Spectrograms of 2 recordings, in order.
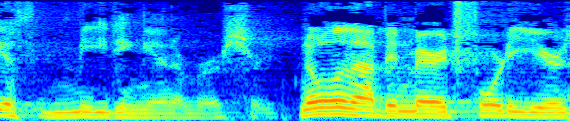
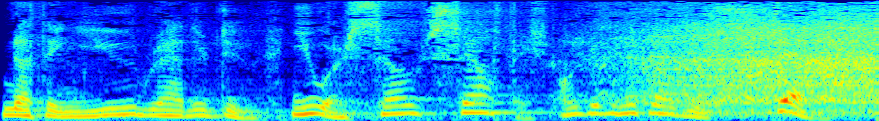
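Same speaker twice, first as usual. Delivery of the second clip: mock indignant wife; 3 semitones higher than usual. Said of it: "would she ever say".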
